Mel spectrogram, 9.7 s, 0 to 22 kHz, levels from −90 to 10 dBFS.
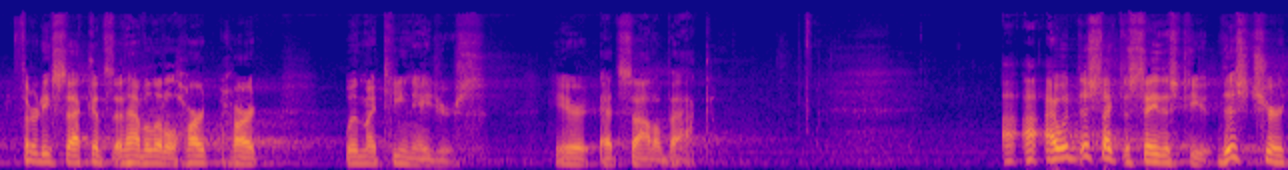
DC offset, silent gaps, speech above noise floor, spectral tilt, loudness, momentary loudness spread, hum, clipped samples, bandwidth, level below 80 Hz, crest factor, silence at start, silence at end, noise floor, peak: under 0.1%; none; 40 dB; -5 dB/octave; -23 LUFS; 14 LU; none; under 0.1%; 17 kHz; -68 dBFS; 20 dB; 0.15 s; 0 s; -63 dBFS; -6 dBFS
